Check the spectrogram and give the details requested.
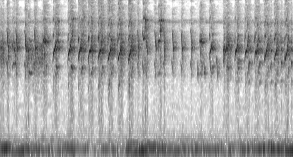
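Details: Madura long-tailed shrike, native stock, singing a training song meant to rile rival birds: rapid, harsh, scratchy high chattering pulsing about three times a second, with a low background hum.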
